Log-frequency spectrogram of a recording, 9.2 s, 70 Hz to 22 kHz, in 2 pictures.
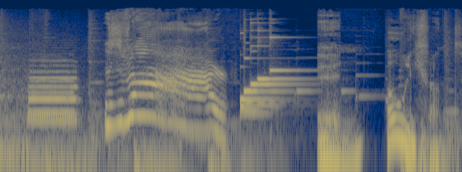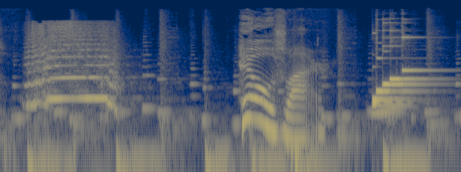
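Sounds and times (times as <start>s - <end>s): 
car horn honking: 0.2s - 1.0s
speech: 1.1s - 5.1s, 7.3s - 8.8s.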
